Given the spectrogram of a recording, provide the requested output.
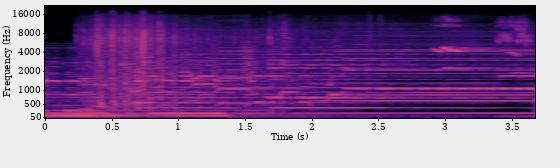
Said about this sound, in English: What kind of bird is it? A lark. You are seeing a lark in a cage for the first time and the last.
